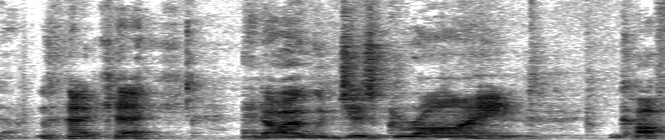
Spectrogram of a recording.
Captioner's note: laughing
